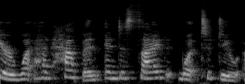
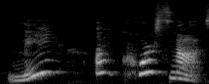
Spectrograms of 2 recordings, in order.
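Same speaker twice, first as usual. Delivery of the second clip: high, slow, louder denial; indignant denial; 10 semitones higher, 4 dB louder than usual. A narrator's reading. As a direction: protest your innocence. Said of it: "said Raven".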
